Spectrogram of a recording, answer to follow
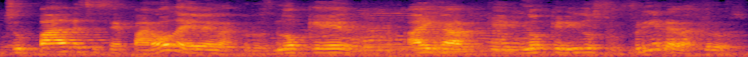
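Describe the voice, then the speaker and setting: A man with a fairly high-pitched, unhurried voice preaches a sermon, explaining scripture conversationally and reading Bible passages aloud to the congregation with rising emphasis. He's recorded from far off in an echoey hall with congregation noise.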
